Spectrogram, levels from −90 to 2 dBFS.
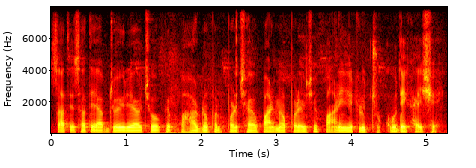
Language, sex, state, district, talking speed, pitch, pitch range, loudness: Gujarati, male, Gujarat, Valsad, 215 wpm, 90 Hz, 85-100 Hz, -19 LUFS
